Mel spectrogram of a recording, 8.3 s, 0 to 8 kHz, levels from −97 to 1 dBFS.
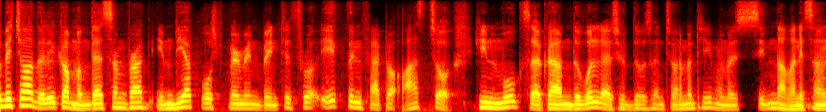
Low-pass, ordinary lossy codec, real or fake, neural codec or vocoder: none; none; fake; codec, 16 kHz, 0.5 kbps, X-Codec, HuBERT features, trained on balanced general audio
